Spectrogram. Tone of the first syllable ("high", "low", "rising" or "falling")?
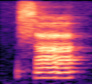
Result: high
